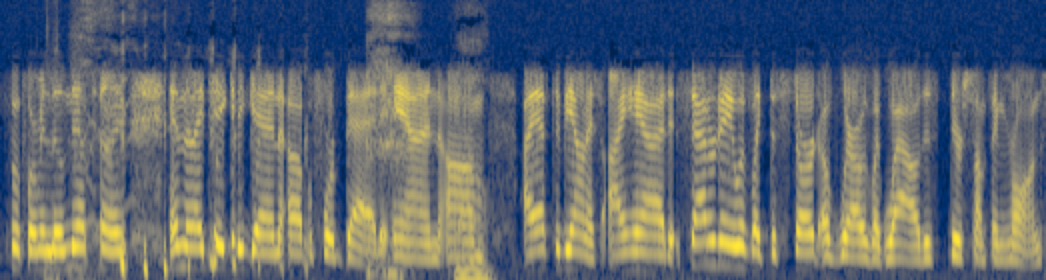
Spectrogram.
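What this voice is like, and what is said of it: Slightly raspy voice. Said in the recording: “I can hear there's a little raspiness in your voice, but you sound great”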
